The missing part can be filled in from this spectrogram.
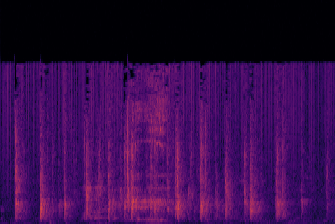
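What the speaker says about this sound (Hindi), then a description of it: "जोरदार तालियों से उनका।" Mushaira audience clapping for a poet, a faint, loose patter of applause with uneven bursts under a voice.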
